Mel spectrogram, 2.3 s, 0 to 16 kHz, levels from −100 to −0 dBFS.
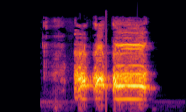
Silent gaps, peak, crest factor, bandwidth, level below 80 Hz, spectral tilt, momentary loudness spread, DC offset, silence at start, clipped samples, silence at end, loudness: none; 0 dBFS; 12 dB; 8.8 kHz; -70 dBFS; 1.5 dB/octave; 11 LU; under 0.1%; 0.95 s; under 0.1%; 0.45 s; -10 LUFS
